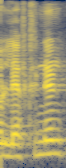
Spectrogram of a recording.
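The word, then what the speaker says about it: lieutenant: फिर लेफ्टिनेंट, इसको लेफ्टिनेंट pronounce करते हैं, ठीक है।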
